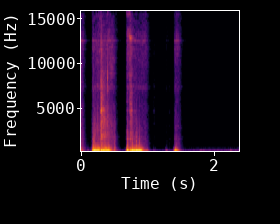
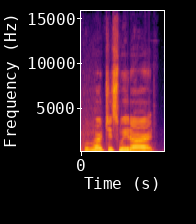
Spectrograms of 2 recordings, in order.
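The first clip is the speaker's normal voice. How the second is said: rising, slow mock-tender whoa; mock soothing; 5 semitones higher than usual. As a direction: tease her like calming a child. Teasing an angry game character.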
